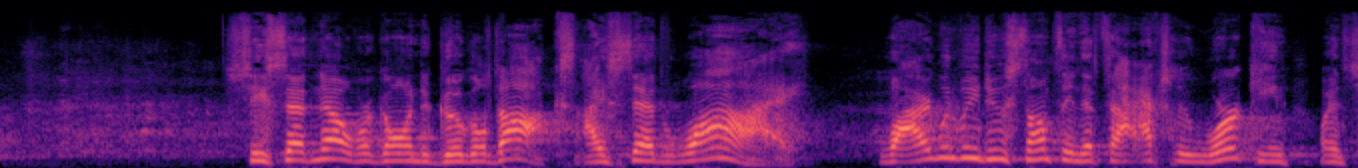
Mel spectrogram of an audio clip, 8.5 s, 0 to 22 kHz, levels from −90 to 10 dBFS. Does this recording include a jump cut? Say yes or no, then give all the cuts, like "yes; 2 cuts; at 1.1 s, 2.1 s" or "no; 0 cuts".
no; 0 cuts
